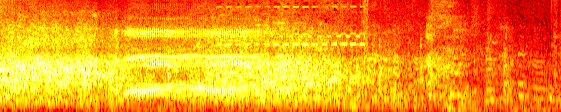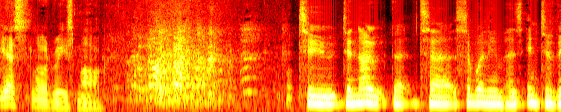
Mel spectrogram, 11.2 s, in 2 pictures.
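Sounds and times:
laughter: 0.0s - 5.5s, 6.9s - 8.4s
alarm bell ringing in a studio: 1.2s - 3.8s
speech: 5.6s - 7.6s, 8.6s - 11.2s.

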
